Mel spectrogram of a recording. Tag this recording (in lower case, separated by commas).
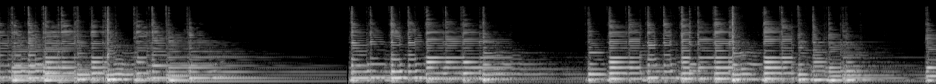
pizzicato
